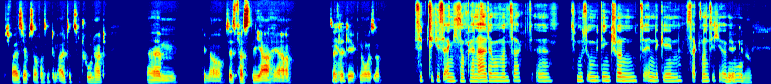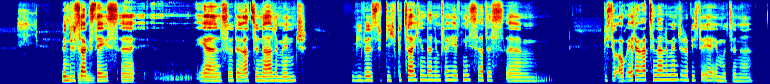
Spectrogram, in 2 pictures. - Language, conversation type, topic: German, advice, Wie kann ich emotional mit einem plötzlichen Abschied oder Verlust umgehen?
- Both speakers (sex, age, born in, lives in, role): female, 60-64, Germany, Germany, advisor; male, 30-34, Germany, Germany, user
- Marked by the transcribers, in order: static; other background noise; mechanical hum; tapping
